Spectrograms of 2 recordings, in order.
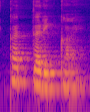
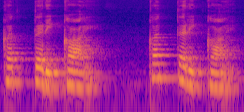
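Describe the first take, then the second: First: Said in the usual way. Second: கத்தரிக்காய் drawn out slowly, syllable by syllable; slow naming. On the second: Shown as a demonstration. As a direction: stretch கத்தரிக்காய் out for the kids. (கத்தரிக்காய் மெதுவாக நீட்டி) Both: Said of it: "இது".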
